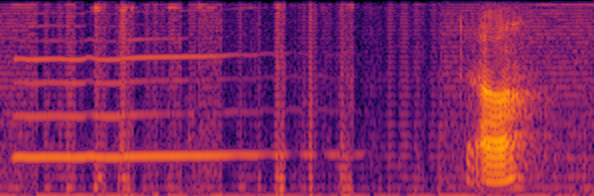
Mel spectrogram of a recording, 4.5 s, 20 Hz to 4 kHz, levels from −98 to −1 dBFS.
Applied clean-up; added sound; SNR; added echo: none; Wind instrument, woodwind instrument; 6 dB; none.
